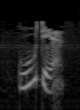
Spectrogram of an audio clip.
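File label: "古典", Mandarin; chinese-flashcards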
